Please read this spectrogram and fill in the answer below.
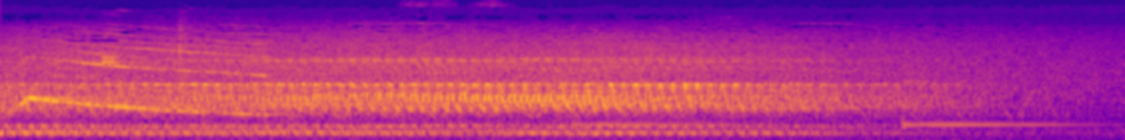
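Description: Emergency vehicle sirens wailing, several overlapping with falling pitch sweeps, fading away over the last few seconds. A single steady held tone comes in near the end.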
